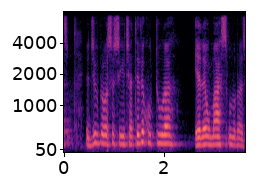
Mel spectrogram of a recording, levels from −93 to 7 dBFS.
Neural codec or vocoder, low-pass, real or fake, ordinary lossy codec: codec, 24 kHz, 0.9 kbps, WavTokenizer, medium speech release version 1; 7.2 kHz; fake; none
